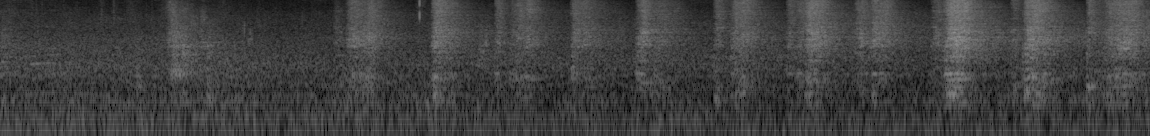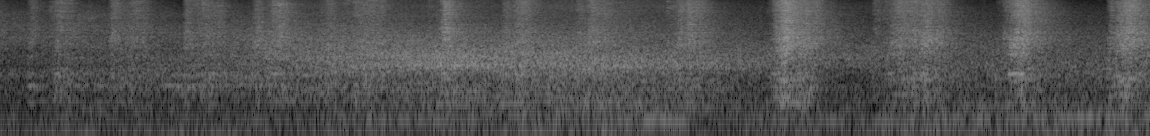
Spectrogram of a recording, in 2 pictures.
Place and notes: leipzig lindenau, bahnhof lindenau, baustelle
baustelle am bahnhof lindenau, baugeräusche, straszenbahn, keine züge.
